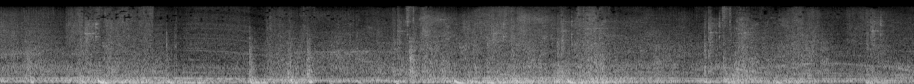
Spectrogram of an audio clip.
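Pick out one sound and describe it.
A ball thuds when struck by a car.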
